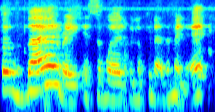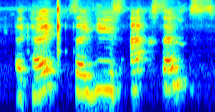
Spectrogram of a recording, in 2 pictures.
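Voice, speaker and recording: A woman teaching a music class, questioning and encouraging her students in a brisk way. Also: mid-range voice, big pitch swings, dark tone, slight background noise. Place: school classroom. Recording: echoey classroom, faint ambience.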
